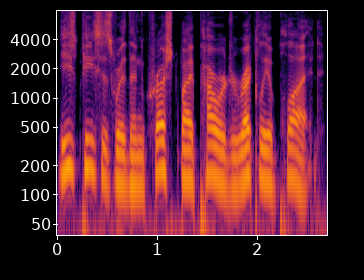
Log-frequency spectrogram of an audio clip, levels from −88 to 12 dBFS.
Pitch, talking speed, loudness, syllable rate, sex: 145 Hz, 200 wpm, -16 LUFS, 6.5 syllables/s, male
